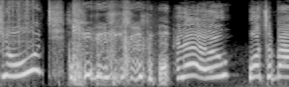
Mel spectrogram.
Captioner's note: giggles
